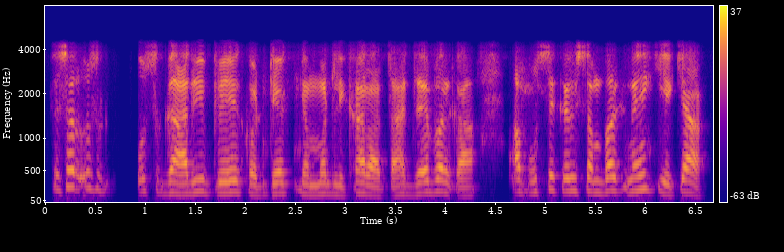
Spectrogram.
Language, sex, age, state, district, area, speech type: Urdu, male, 30-45, Bihar, Saharsa, rural, conversation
